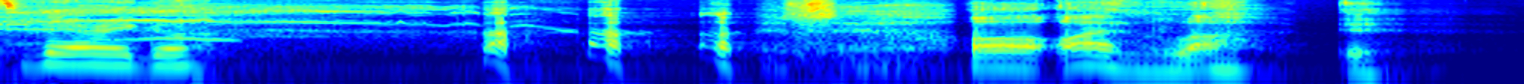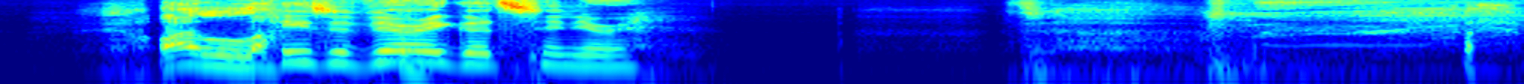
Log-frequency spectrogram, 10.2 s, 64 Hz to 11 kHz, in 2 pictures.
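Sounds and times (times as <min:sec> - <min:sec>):
speech: 0:00.0 - 0:00.8, 0:01.6 - 0:04.7, 0:05.4 - 0:07.4, 0:08.5 - 0:08.8
heavy breathing: 0:02.5 - 0:03.2, 0:07.9 - 0:09.2.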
